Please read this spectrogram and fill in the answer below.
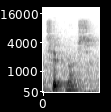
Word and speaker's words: Tsipras: So, just your personal perspective on your Prime Minister Tsipras, is that how you pronounce it? The guy Tsipras. Tsipras.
